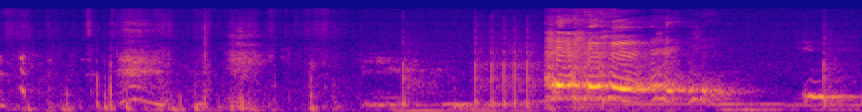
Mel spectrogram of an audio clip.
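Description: Someone laughing, then a loud, high-pitched squealing laugh that falls in pitch, about three quarters of the way in.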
